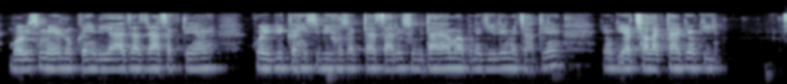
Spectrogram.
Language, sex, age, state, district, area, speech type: Hindi, male, 30-45, Uttar Pradesh, Chandauli, urban, spontaneous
